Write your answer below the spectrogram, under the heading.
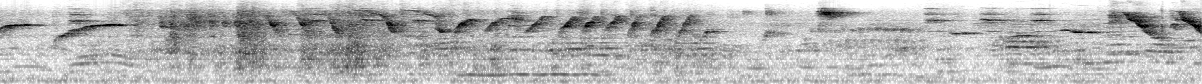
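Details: Learning canary giving scattered high chirps and rising whistles, then a rapid buzzy trill of tightly repeated notes. Later come looser upslurred twitters over a faint low rumble.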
